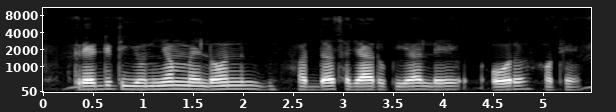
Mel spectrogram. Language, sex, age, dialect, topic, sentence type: Chhattisgarhi, male, 18-24, Northern/Bhandar, banking, statement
